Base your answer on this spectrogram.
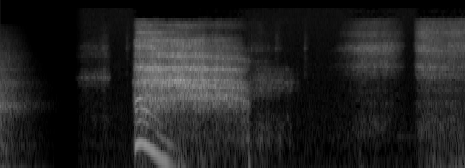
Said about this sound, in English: I'm taking deep breaths because I'm trying to calm down.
